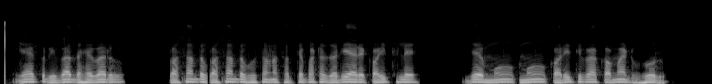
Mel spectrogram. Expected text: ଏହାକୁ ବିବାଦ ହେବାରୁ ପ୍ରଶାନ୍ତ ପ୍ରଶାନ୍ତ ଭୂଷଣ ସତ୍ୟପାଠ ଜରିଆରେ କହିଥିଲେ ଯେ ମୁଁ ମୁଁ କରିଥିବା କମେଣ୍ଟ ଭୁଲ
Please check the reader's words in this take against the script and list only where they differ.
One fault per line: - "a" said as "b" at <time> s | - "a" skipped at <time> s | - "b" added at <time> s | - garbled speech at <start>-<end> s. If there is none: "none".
none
